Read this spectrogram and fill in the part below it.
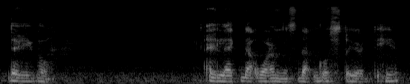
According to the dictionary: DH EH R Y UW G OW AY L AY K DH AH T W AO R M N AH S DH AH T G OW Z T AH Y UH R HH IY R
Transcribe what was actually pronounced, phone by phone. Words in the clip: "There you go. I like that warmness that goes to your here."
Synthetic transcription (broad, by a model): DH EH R Y UW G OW AY L AY K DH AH T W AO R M AH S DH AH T G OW S T AH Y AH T HH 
